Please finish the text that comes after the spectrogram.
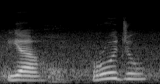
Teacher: خا اور رو دونوں کو پر کریں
